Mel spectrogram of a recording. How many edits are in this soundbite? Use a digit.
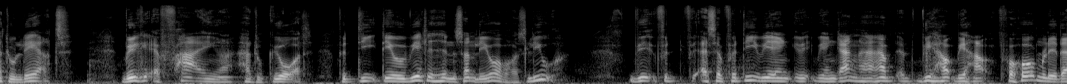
1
